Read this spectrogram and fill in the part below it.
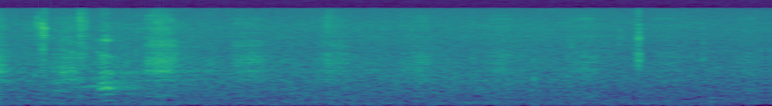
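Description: A dog pants softly nearby.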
